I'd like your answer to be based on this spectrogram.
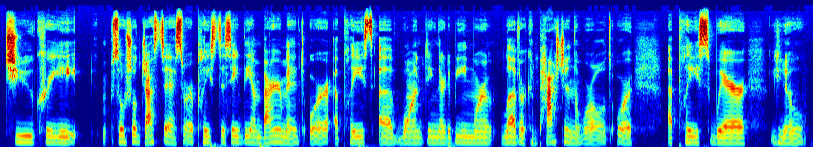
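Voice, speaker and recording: A woman speaks in a low register with a gravelly, slightly raspy edge and a faint nasal tone. She talks in a gentle, reflective, encouraging way, thinking aloud as a podcast host and often checking in with "right?". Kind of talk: reflective motivational talk.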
